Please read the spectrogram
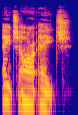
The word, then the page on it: hrh: British English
